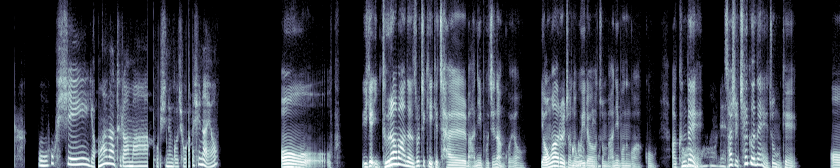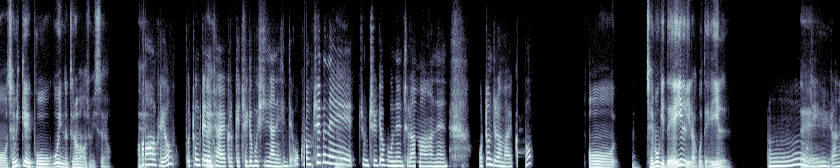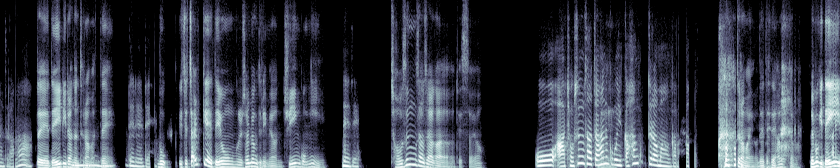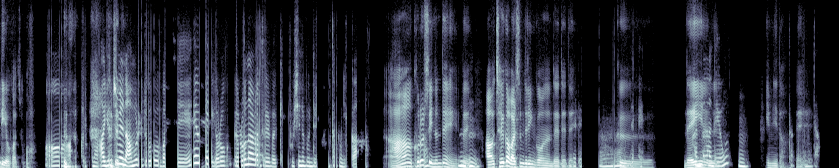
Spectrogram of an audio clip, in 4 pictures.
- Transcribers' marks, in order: distorted speech; other background noise; laugh; static; laughing while speaking: "네네네"; laughing while speaking: "가지고"; laugh
- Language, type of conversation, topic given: Korean, podcast, 최근 빠져든 드라마에서 어떤 점이 가장 좋았나요?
